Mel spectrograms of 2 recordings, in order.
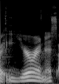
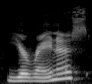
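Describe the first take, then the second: First: "Uranus" as YOOR-uh-nus, stress on YOOR; co-host offers the other pronunciation, "Uranus" with an unstressed middle syllable; stressed first syllable. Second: "Uranus" as yoo-RAY-nus, stress on RAY; co-host unsure which pronunciation is right, offers "Uranus" with a long AY in the middle; stressed second syllable. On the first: Say "Uranus" like YOOR-uh-nus. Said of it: "I think it's actually Uranus". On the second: Say "Uranus" like your-AY-nus. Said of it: "I don't know if it's pronounced". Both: Shown as a demonstration.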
